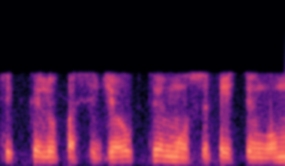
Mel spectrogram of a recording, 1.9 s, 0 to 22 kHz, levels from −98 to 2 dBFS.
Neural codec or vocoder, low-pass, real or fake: none; 3.6 kHz; real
